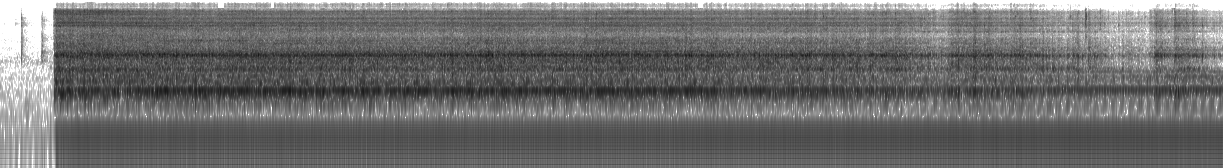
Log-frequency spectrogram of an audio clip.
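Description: The built-in grinder on a Breville espresso machine grinds coffee in a loud, steady motorized whir. It starts abruptly after a short quiet moment and runs without a break, with no talking.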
